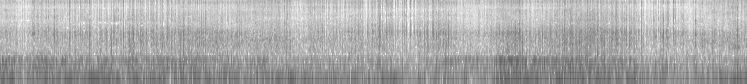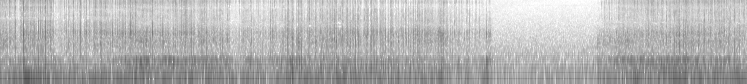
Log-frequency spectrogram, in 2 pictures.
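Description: Long acrylic nails of both hands scratch a blue foam cover on a round studio microphone, producing a dense, steady scratchy rustle with a heavy low rumble and faint brighter crackle. The scratching briefly drops to near silence for about a second, then resumes.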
